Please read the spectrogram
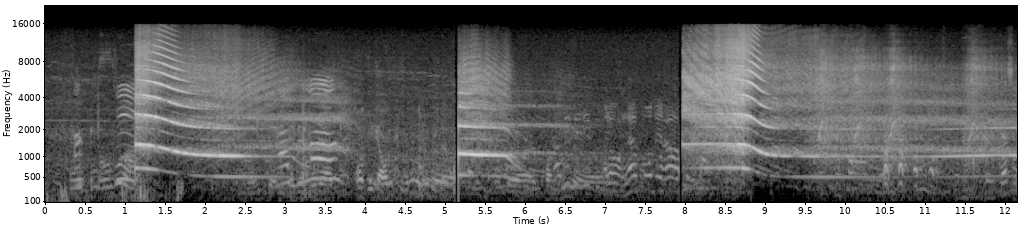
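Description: Radio-controlled model airplane engine heard in three fast passes. Each pass comes in suddenly as a loud, high-pitched note that drops in pitch as the plane goes by, then holds a steadier tone.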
